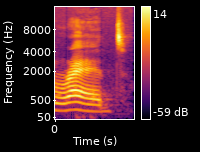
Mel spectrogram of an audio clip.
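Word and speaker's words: read: lembro se que tem uma mudança pequena que é na pronúncia dele tá do passado que é o mesmo sono da cor vermelho que fica red red red head to head to head Tudo bem então lembro que está escrito da mesma forma mas a forma de pronunciar diferente tá lembra da cor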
